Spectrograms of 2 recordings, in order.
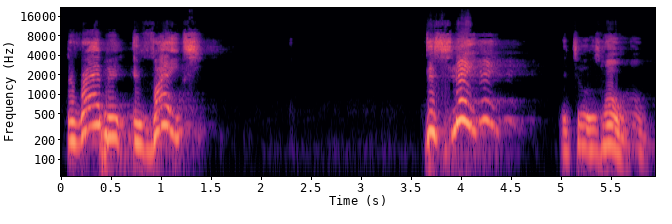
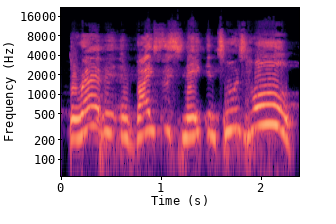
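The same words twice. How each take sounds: First: Long pauses before "the snake" and "into his home"; spaced out in three pieces, ending on a hushed "into his home"; dramatic pauses. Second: Said in the usual way. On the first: Real, not acted. Repeats it slowly for effect.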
